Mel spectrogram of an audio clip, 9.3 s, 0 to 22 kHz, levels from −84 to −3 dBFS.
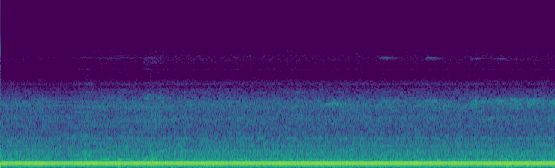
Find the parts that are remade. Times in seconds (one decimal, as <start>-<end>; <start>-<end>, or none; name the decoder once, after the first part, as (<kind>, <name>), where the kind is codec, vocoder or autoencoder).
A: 0.7-2.6 (codec, SNAC)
